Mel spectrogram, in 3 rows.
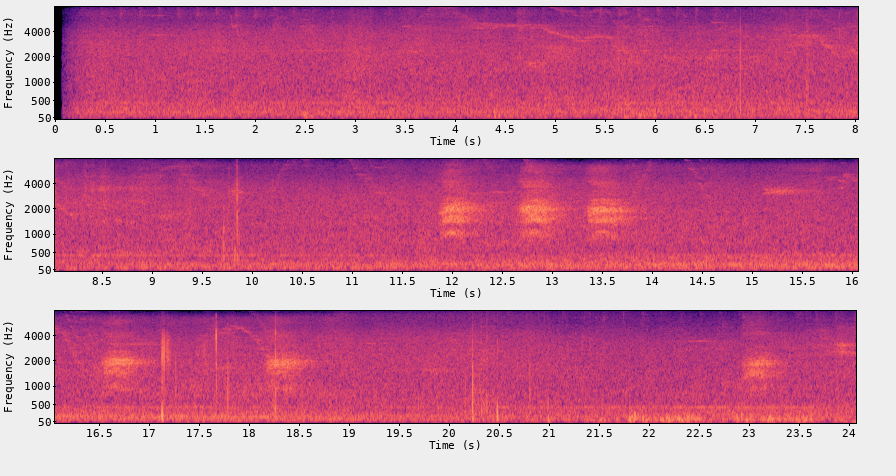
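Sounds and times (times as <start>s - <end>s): steady background noise: 0.1s - 24.0s
bird calling: 11.0s - 14.0s.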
